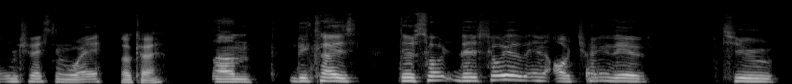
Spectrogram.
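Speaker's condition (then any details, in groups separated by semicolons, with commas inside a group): Cerebral palsy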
